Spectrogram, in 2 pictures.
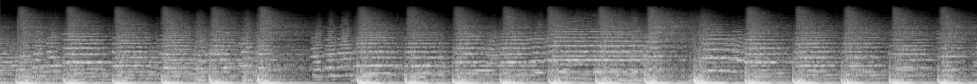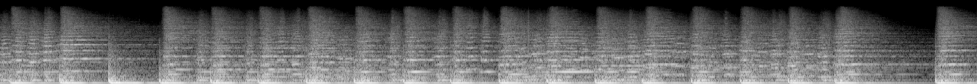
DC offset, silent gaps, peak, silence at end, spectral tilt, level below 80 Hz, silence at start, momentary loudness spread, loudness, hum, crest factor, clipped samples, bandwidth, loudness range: under 0.1%; none; 0 dBFS; 0 s; -5.5 dB/octave; -12 dBFS; 0 s; 3 LU; -11 LUFS; none; 10 dB; 0.3%; 14 kHz; 2 LU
